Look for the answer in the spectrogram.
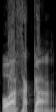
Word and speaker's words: Oaxaca: Landscape dice que se pronuncia exactamente Oaxaca.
